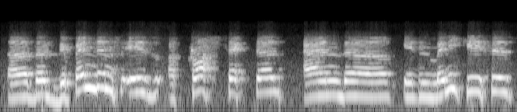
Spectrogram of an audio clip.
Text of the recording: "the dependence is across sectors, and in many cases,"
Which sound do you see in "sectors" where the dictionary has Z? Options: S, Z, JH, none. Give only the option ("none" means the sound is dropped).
none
